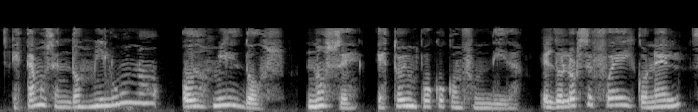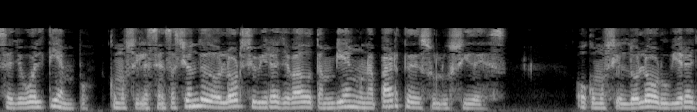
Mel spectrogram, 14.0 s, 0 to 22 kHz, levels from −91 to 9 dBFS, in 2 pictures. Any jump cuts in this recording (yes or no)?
yes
